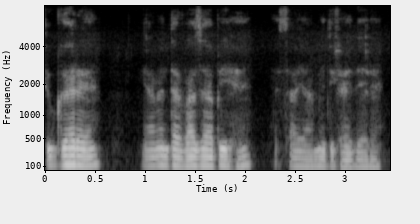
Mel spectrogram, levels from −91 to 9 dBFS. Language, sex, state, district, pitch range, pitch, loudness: Hindi, male, Arunachal Pradesh, Longding, 100-110 Hz, 110 Hz, -21 LUFS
